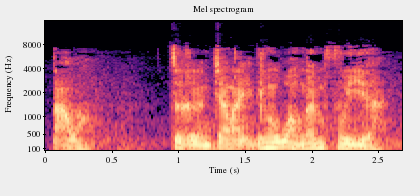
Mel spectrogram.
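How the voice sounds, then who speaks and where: A hot-tempered male court minister, as a storyteller puts him on, urging his king with an insistent, pressing tone. The voice sits low, and the recording sounds slightly muffled with a faint hiss under it. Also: lively intonation, fast, close to an everyday voice. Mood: indignant.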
